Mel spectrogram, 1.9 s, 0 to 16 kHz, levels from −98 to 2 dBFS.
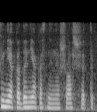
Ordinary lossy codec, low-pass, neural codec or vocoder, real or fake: AAC, 96 kbps; 7.2 kHz; none; real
